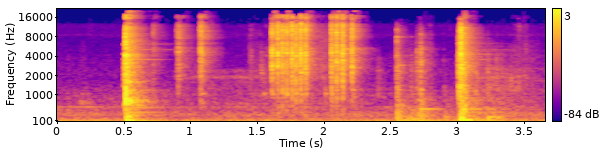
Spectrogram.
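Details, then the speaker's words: Homemade Sunbeam Alpine cylinder head bolt tightening tool (a copy of the Churchill RG225), tested on a bolt clamped in a vise with a torque wrench set to 60 ft-lb. Two crisp clicks as the wrench releases cleanly, and the tool shows no bending: it is strong enough. "when I can hear the torque wrench clicking at 60 ft-lb without any bending or defamation in the tool I know that it's strong enough and I've got everything correct"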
